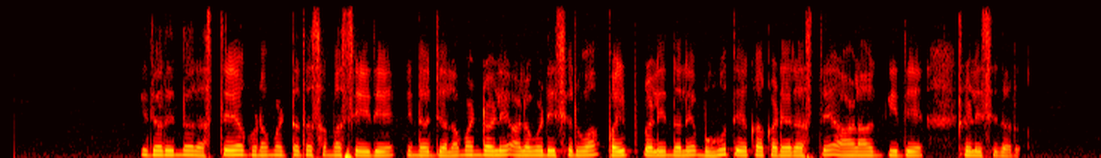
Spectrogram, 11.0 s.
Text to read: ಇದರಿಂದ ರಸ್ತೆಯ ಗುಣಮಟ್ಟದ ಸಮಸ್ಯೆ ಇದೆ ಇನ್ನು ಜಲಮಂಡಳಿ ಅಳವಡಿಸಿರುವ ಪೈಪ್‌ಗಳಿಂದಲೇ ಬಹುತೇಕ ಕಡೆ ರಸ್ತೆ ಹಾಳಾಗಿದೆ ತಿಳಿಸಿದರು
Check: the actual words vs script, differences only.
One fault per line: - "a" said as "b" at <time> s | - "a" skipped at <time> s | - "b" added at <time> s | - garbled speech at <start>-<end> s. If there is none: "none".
none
